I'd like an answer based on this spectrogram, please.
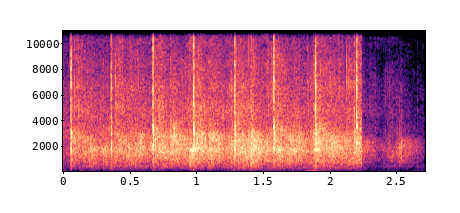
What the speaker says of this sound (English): Let's give Mayor Cathy Chian a round of applause.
